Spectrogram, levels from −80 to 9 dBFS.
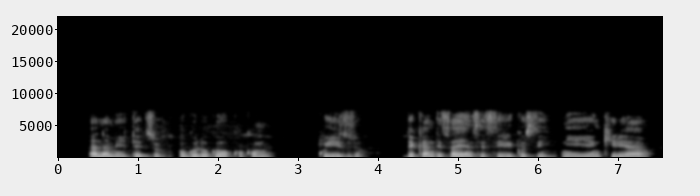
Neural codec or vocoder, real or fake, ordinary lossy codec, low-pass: none; real; none; 7.2 kHz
